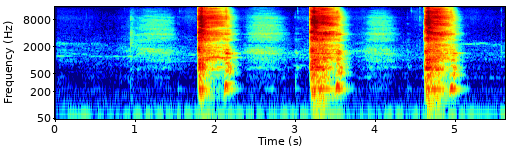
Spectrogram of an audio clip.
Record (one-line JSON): {"three_cough_length": "5.6 s", "three_cough_amplitude": 13129, "three_cough_signal_mean_std_ratio": 0.34, "survey_phase": "beta (2021-08-13 to 2022-03-07)", "age": "18-44", "gender": "Female", "wearing_mask": "No", "symptom_fatigue": true, "symptom_headache": true, "smoker_status": "Ex-smoker", "respiratory_condition_asthma": false, "respiratory_condition_other": false, "recruitment_source": "REACT", "submission_delay": "7 days", "covid_test_result": "Negative", "covid_test_method": "RT-qPCR"}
